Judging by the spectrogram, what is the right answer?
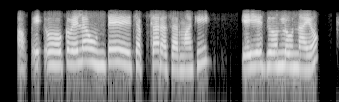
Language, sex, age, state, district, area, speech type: Telugu, female, 18-30, Andhra Pradesh, Krishna, urban, conversation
